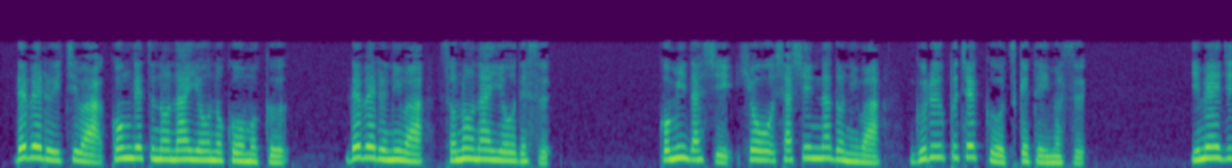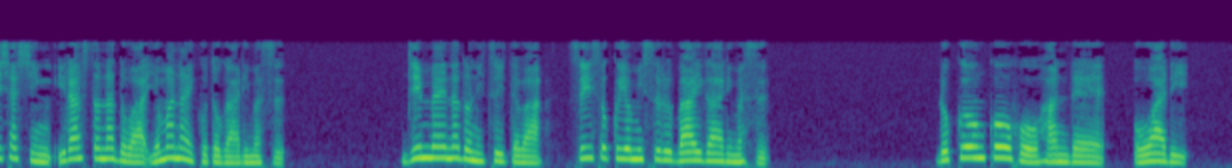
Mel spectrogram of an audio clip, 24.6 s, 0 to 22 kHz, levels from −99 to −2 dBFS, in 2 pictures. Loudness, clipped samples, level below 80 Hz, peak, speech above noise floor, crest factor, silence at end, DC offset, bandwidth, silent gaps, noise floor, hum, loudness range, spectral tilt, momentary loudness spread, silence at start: -23 LUFS; under 0.1%; -62 dBFS; -8 dBFS; 49 dB; 16 dB; 0.45 s; under 0.1%; 8 kHz; none; -71 dBFS; none; 3 LU; -7.5 dB/octave; 10 LU; 0.15 s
